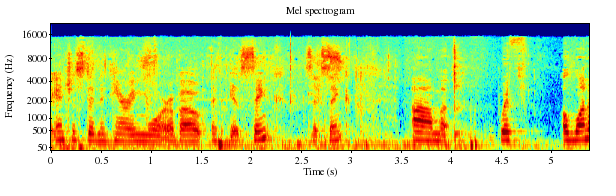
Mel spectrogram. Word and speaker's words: CINC: Sync software it's spelled CINC.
